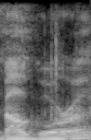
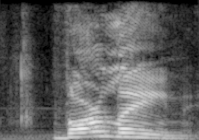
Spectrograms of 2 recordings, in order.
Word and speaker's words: Varlane: Is it Balgora? Is that how you say it? Varlane is his name. I wanted to make sure I Varlane. had that right.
